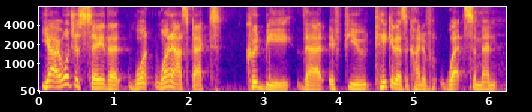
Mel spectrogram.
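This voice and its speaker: Male scholar for an interview, crisp bright edge, dry close sound, measured and analytical phrasing. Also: medium pitch, dry recording. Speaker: guest academic expert.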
